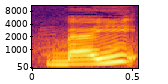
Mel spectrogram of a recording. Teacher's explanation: harf lin karena ada ya sukun sebelumnya fathah dibacanya lunak aja.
